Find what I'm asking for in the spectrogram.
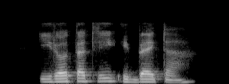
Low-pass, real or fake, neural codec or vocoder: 7.2 kHz; fake; codec, 16 kHz, 1 kbps, X-Codec, HuBERT features, trained on balanced general audio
